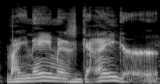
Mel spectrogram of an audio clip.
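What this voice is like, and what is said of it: Imitates another person's voice. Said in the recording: “my Willem Dafoe impression”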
